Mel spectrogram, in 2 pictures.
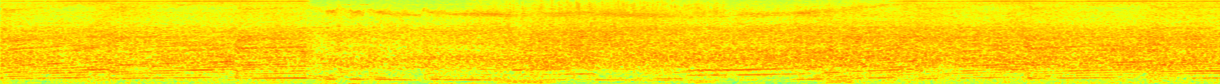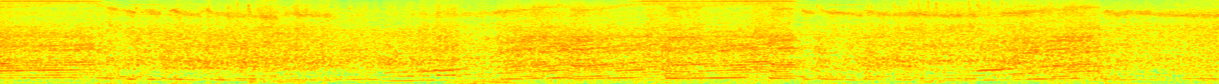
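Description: A Formula One car's engine revs up through the gears and drops as it brakes for corners in a racing video game.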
